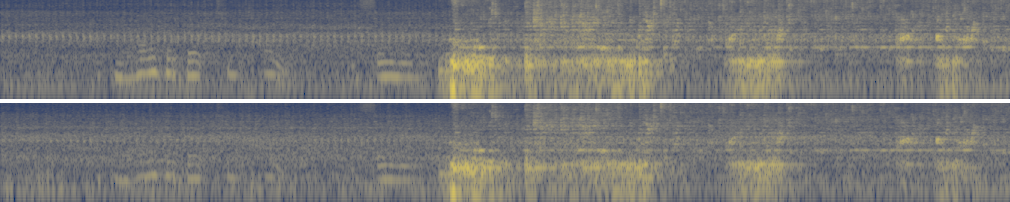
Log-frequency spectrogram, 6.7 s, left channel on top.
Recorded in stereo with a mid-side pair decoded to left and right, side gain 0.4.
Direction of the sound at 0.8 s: 50° left.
